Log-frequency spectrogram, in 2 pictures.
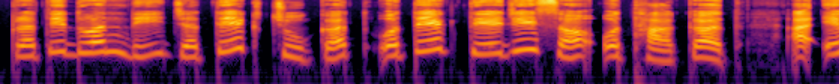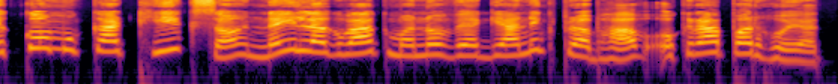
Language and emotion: Maithili, neutral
